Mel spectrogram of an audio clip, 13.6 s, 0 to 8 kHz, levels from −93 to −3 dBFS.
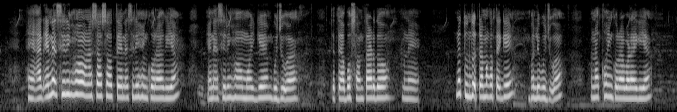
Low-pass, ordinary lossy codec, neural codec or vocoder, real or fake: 7.2 kHz; none; none; real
